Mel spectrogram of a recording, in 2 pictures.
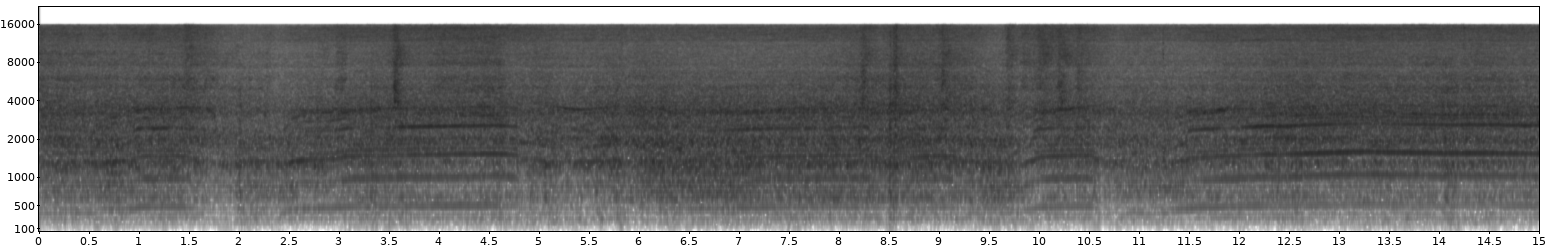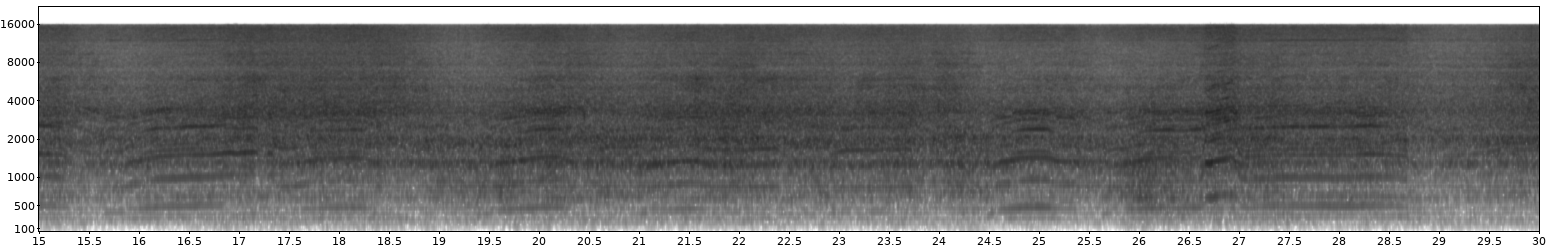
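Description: Car engine heard from inside the cabin, sped up with the time-lapse footage so that it sounds like a high-pitched motor whine. Its pitch rises and falls over and over as the car accelerates, shifts and slows.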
